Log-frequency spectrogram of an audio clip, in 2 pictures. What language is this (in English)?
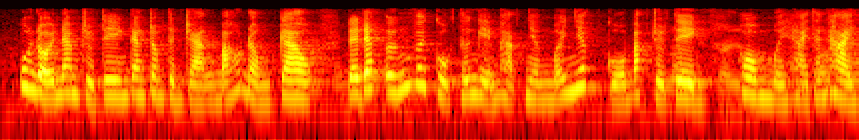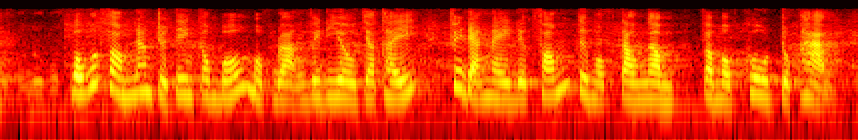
Vietnamese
